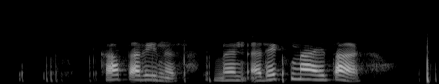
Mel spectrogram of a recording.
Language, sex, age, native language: Icelandic, female, 40-49, Icelandic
